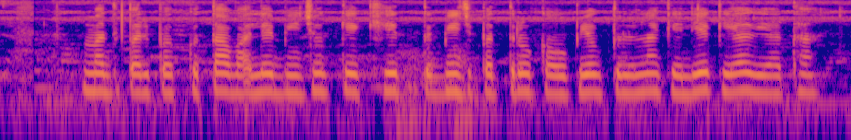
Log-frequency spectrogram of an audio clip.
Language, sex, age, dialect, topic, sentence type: Hindi, female, 25-30, Kanauji Braj Bhasha, agriculture, statement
